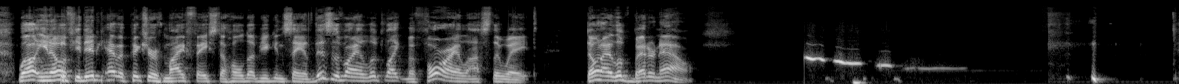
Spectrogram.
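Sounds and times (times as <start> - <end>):
speech: 0.2 - 7.2
descending video-game-style whistle: 8.1 - 9.7.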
